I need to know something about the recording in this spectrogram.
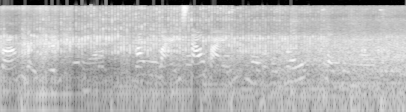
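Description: Talking over the steady low hum of a nearby motor vehicle.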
